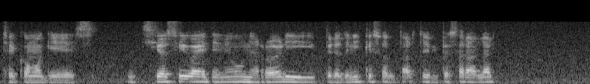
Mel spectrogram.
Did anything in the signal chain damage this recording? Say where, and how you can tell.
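No, nothing in the signal chain damaged this audio. Room noise sits about 20 dB below the speech, and the content stops at 8 kHz, which fits a wideband call codec such as G.722 on a normally working call path.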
